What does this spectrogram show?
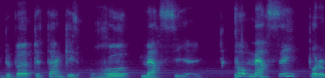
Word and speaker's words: remercier: Je voudrais te remercier. Remercier. Don't pronounce the R. We're not Spanish yet.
